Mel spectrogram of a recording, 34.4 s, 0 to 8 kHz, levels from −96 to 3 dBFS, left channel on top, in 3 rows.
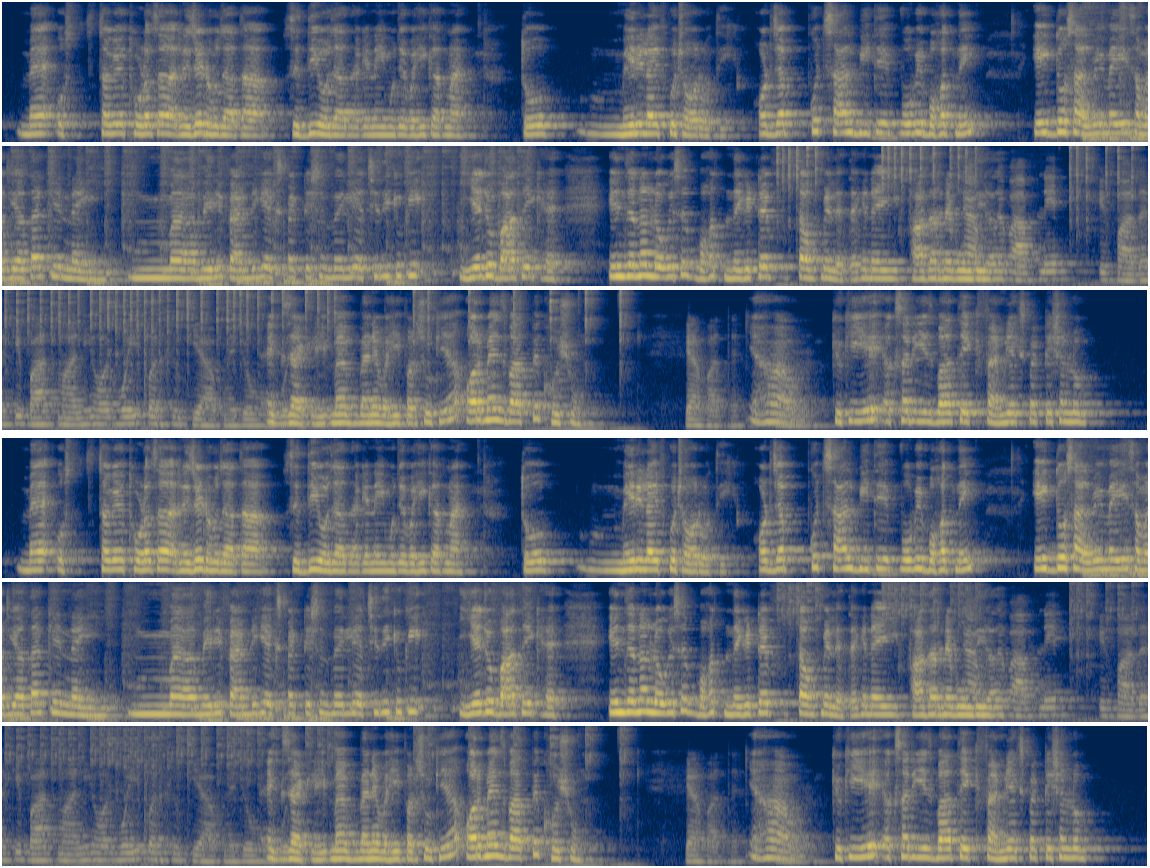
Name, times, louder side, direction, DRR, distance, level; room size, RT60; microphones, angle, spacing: voice 1, 0.2-0.7 1.0-4.6 5.2-5.5 5.8-7.3 7.6-9.7 10.3-15.7 16.0-21.5 25.5-28.7 30.4-31.0 31.2-33.8, right 2 dB, 15° right, 4 dB, 0.3 m, -22 dB
sound 1, 10.8-16.8, left 1 dB, 70° left, 2.5 m, -36 dB
sound 2, 19.1-19.6 20.3-21.2 22.1-26.3 27.0-27.2 27.6-27.7 28.0-28.1 28.4-28.8 29.1-29.2, left 10 dB, 45° left, 1.7 m, -29 dB
voice 2, 20.8-22.0 22.4-26.0 29.8-30.3 30.6-31.1, left 2 dB, 15° left, 6 dB, 0.7 m, -36 dB
9.3 x 6.0 x 2.4 m, 0.65 s
head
